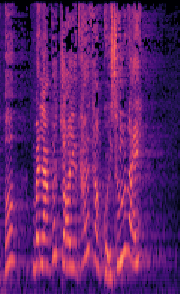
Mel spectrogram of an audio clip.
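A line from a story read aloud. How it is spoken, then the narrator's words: Shout. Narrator (Vietnamese): Hậu hét lên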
